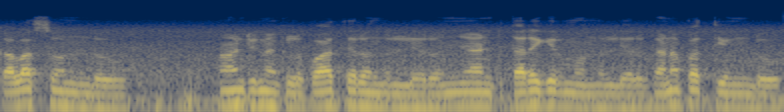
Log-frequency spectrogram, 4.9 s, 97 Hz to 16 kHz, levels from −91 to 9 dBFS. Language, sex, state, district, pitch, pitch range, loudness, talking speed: Tulu, male, Karnataka, Dakshina Kannada, 120 Hz, 110-130 Hz, -18 LUFS, 120 wpm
